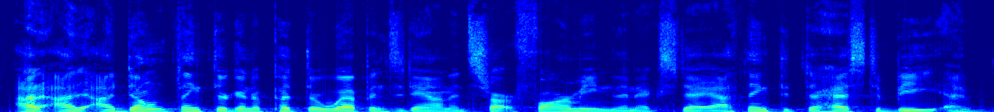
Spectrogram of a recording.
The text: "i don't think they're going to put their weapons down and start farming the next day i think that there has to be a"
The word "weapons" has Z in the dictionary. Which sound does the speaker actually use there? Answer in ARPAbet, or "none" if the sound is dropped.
Z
